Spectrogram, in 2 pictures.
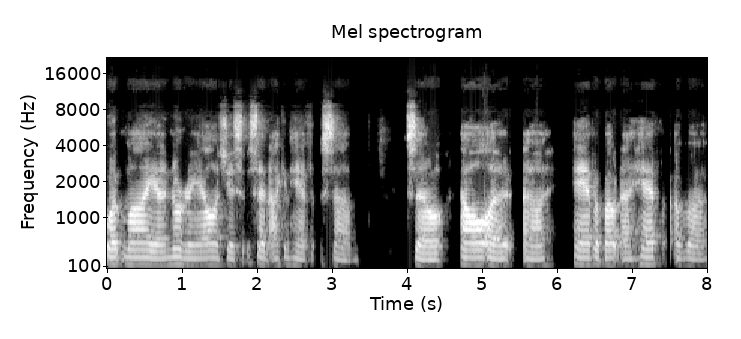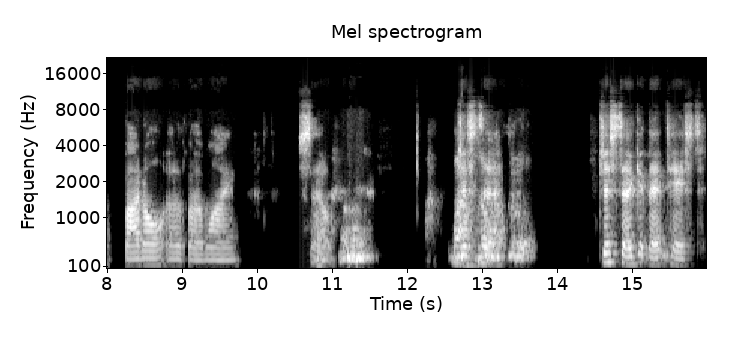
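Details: Residual aphasia with word-finding difficulty in a 42-year-old man. At 17 he had a stroke from an artery rupture during benign brain tumor surgery, then an induced coma, leaving right-sided paralysis and global aphasia. He later relearned to speak.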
